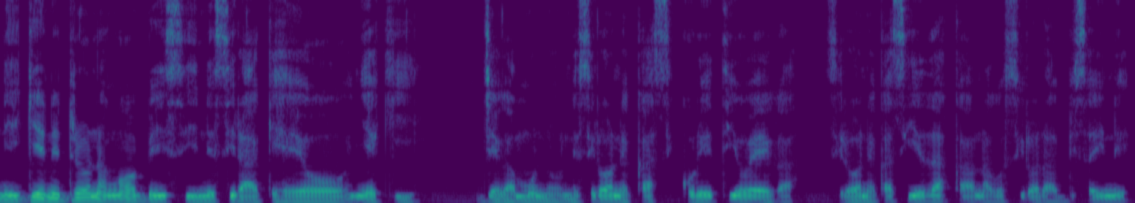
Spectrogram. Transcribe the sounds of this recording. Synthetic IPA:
niːɡenedeɾɔnaŋɔbɛisinesiɾakɛɦɛjɔɲɛkʰi | d͡ʒɛɣamonɔnesiɾɔnɛkasi̥koɾetiɔwɛɣa | siɾɔnɛkasieðakanaɣosiɾɔɾabisaine

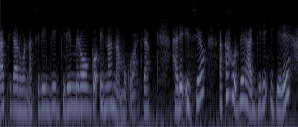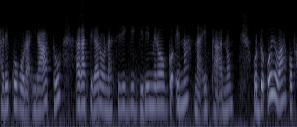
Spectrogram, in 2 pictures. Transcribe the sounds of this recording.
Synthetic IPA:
atiɣaɾonasiɾiɡiɡiɾimiɾoːɡoʔenanamuɡwaːd͡ʒa | haɾiʔisjo | akaɦuðeɾaɡiɾiʔiɡeɾehaɾikuɣoɾa̰ʔiɾatuaɣatiɣaɾonasiɾiɡiɡiɾimiɾoːɡoʔenana̰ʔeta̰ːno | oduʔojowakof

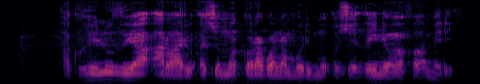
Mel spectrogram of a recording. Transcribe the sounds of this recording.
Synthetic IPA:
hakuhenuðujaʔaɾwaɾuʔaʃɔmakɔɾaɣwɔnamoɾimɔʔoʃɔðeinewafamiɾḭ

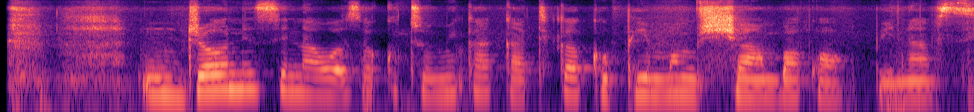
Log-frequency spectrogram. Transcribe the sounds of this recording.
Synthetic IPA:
dɾɔnizinawɛzakutumikakati̥kakupimam̩ʃambakwabinafsi̥

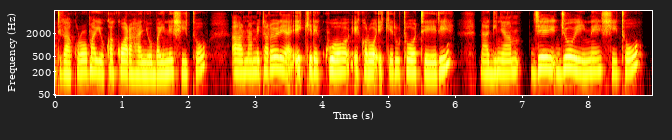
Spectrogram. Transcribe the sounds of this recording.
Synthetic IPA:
tikakɔɾɔmaɣiukakwaɾaɦaɲɔbainɛʃitʰɔ | anametaɾɔeɾɛa̰ʔekeɾɛkʰuɔekɔɾɔʔekeɾutɔtʰɛɾi | naɡiɲad͡ʒɛd͡ʒɔeinɛʃitʰɔ

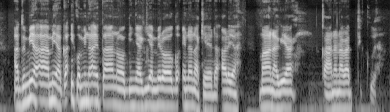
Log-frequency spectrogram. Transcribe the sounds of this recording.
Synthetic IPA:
at̬umiaameakaʔikominaetaːnɔɣiɲaɣiameɾɔːɡɔʔenanakɛːdaʔaɾeamaːnaɣeakaːnanaɣatikwa

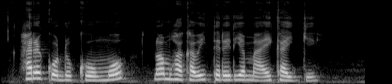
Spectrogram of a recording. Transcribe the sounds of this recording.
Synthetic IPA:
haɾekodokomo | nɔmoɦakaweteɾeɾiamaaikaiɡe

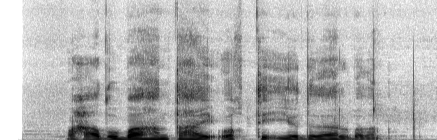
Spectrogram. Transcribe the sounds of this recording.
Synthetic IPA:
wɑħɑːd̪ʊbaːɦɐnt̪ʰɐɦɛjwʔɑqt̪ʰɪʔijɞd̪ɐðaːlbɐðɐn

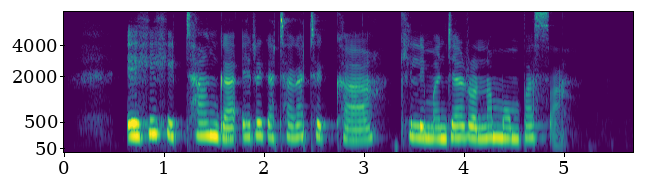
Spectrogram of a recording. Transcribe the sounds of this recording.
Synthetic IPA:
ehihitʰaŋɡaʔɛɾiɣatʰaɣatʰɛkʰakʰilimand͡ʒaɾɔnamɔmbasa̰

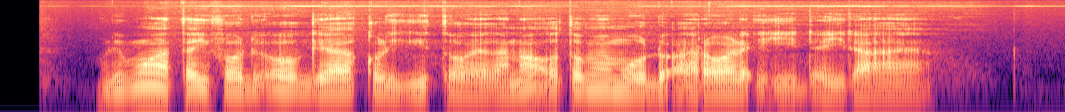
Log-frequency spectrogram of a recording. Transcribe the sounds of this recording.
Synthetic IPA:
muɾimoatajfaodioɡeakoɾiɡitoeɣanaʔotomemodoʔaɾoaɾeʔihidaijɾaja

